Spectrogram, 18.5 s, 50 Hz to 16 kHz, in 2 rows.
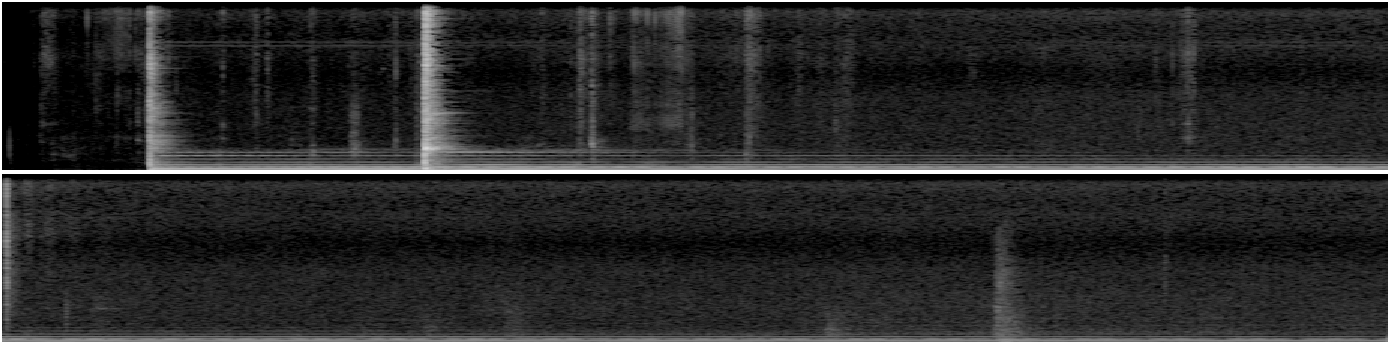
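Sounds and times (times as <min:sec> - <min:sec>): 
large 9.72kg singing bowl in F sharp ringing: 0:01.0 - 0:18.4.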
